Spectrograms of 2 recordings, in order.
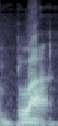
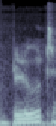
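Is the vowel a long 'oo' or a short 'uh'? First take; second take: short uh; long oo. First: The vowel is a short 'uh' sound. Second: The vowel is a long 'oo' sound. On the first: The speaker calls it right. "sino blood" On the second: The speaker calls it wrong. "no se pronuncia blood ni nada por el estilo"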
